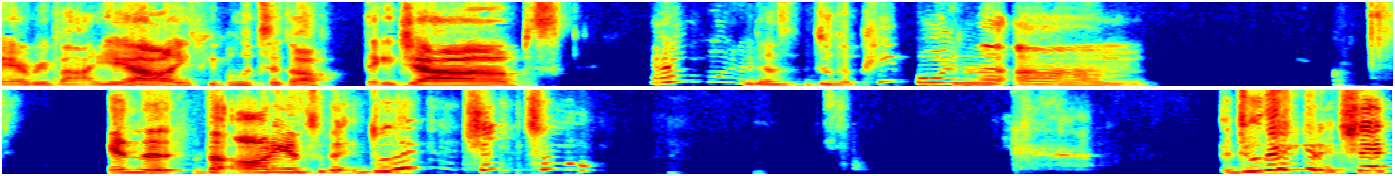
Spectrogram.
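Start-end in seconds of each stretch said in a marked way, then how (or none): 3.2-13.9 comic disbelief. Real, not acted. Joking about paid audience.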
